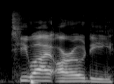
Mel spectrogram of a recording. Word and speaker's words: Tyrod: the car Tyrod Taylor baby that's his name Ty r o d tyod Rod tell me I'm wrong is it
